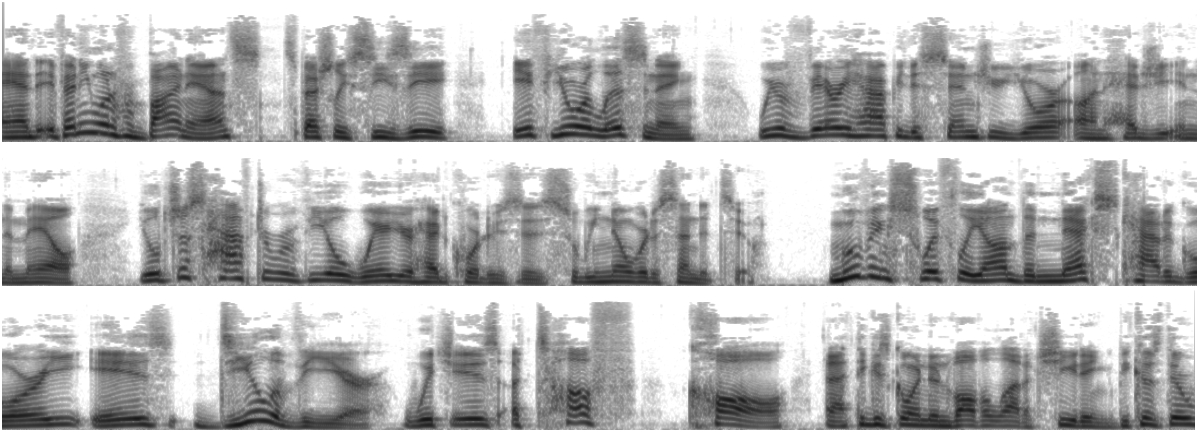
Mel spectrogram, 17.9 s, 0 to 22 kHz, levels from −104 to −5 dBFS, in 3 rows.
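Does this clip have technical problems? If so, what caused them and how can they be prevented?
No, there are no technical faults to point to anywhere in this speech recording. With nothing going wrong, there is no cause to trace and nothing that needs preventing.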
